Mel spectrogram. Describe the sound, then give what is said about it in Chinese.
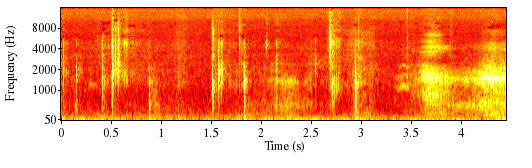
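Licking cream off a nose: a series of wet, sharp mouth clicks and smacks, scattered irregularly, ending in a softer breathy, moist sound. “那我就沾一点奶油，蹭到你的鼻尖上，然后用舌头舔掉它。”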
